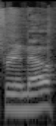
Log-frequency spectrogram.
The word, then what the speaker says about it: Furnell: We have Josh Furnell. Did I pronounce that right? Yeah. Josh Furnell.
